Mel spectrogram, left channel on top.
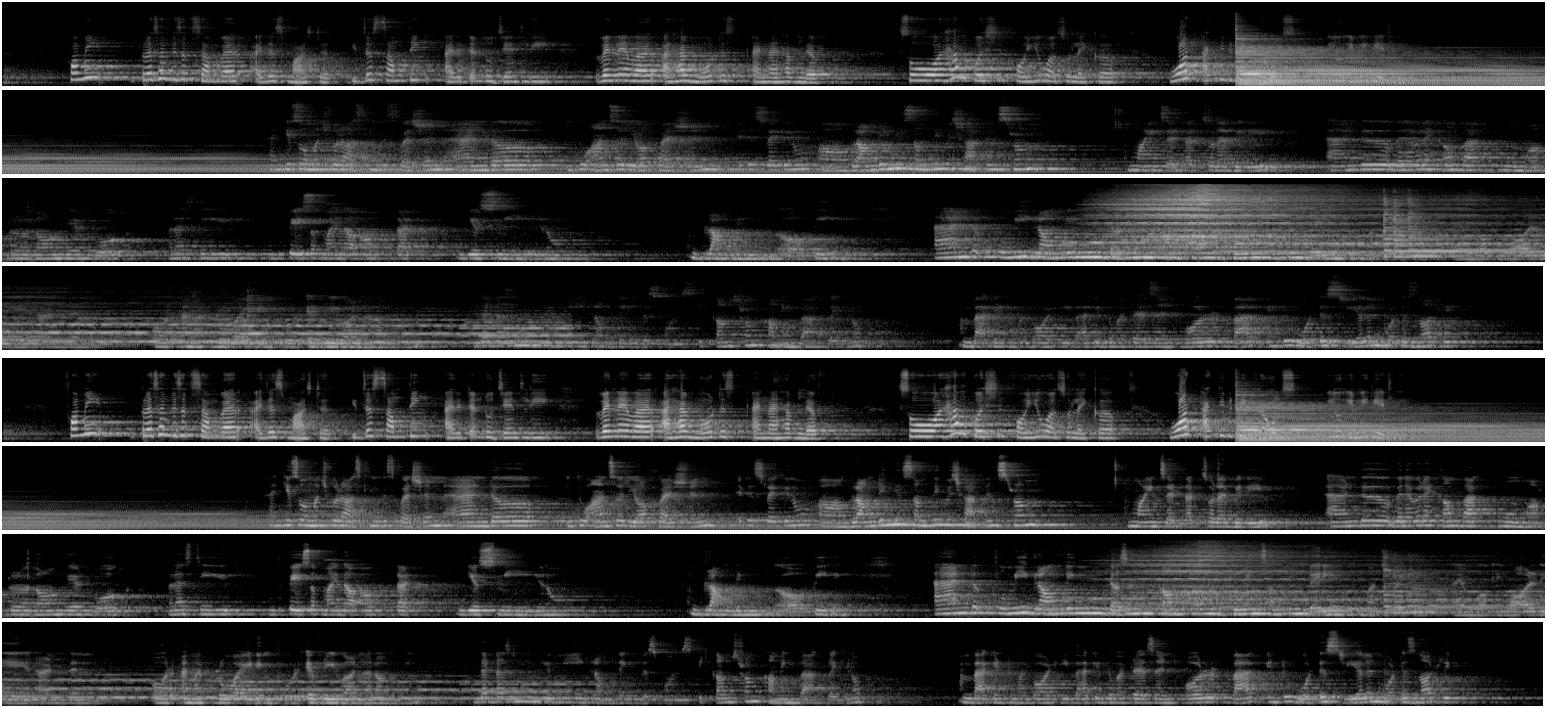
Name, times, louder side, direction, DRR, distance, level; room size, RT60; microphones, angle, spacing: voice 1, 0.7-1.0 1.4-5.5 5.9-8.2 9.0-11.1 11.7-12.9 13.3-14.1, right 3 dB, 30° right, 10 dB, 0.6 m, -24 dB
sound 1, 12.3-26.5, left 1 dB, 10° left, 1.0 m, -29 dB
voice 2, 18.1-26.0 26.7-28.2 28.7-32.2 32.5-35.1 35.4-36.5 37.7-39.7 40.2-47.2 47.8-50.5 51.0-54.9 55.9-60.8, right 1 dB, 60° right, 7 dB, 1.1 m, -28 dB
sound 2, 41.5-52.0, left 7 dB, 45° left, 0.6 m, -27 dB
15.5 x 11.0 x 6.1 m, 2.6 s
head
